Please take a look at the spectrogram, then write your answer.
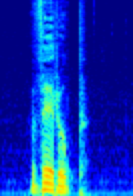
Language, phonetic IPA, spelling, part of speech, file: Polish, [ˈvɨrup], wyrób, noun / verb, Pl-wyrób.ogg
